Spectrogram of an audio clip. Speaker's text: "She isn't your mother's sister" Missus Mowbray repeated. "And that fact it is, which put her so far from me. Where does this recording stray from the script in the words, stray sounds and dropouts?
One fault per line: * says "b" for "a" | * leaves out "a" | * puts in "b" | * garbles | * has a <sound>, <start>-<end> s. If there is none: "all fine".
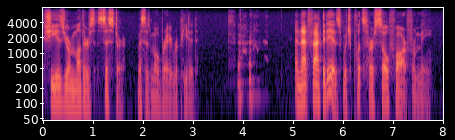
* says "is" for "isn't"
* has a laugh, 3.7-4.5 s
* says "puts" for "put"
